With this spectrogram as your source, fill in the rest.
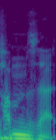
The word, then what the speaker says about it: Hamzat: Somewhere in between Isaiah and Ethan is the Yeah, it's the right appropriate pronunciation. Hamzat.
